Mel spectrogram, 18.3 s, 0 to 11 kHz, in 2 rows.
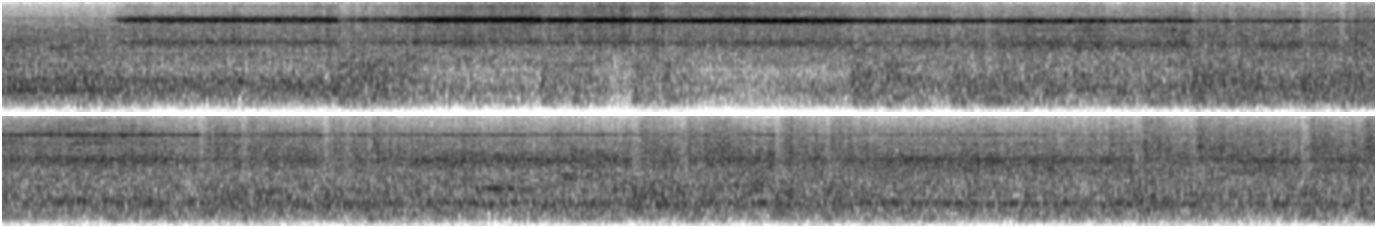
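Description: E7 series Shinkansen train pulling into a station platform, its cars rolling past with steady running noise. A high, thin squeal starts about a second in and fades out after several seconds.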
